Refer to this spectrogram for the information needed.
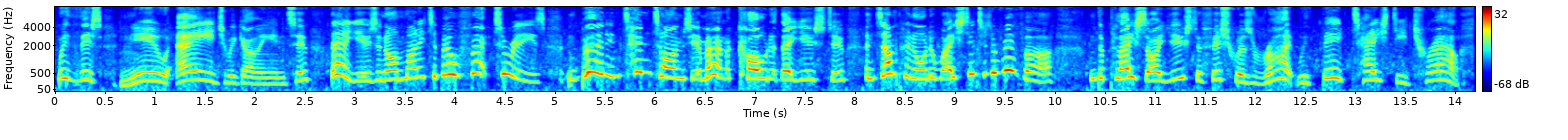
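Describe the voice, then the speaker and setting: Woman playing a squeaky old gnome fisherman, lilt, deferential, swooping wide, audio drama. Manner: fussy, deferential, says "madam" often. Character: humble, timid old male gnome fisherman.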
